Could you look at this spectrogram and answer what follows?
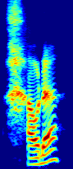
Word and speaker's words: Gouda: This dairy was notable because they were located near the town of Gouda. Don't speak Dutch, but that's the Dutch pronunciation of Gouda. And you think of Gouda cheese that you might buy at the grocery store.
